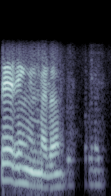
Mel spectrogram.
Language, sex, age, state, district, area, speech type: Tamil, female, 18-30, Tamil Nadu, Tenkasi, urban, conversation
